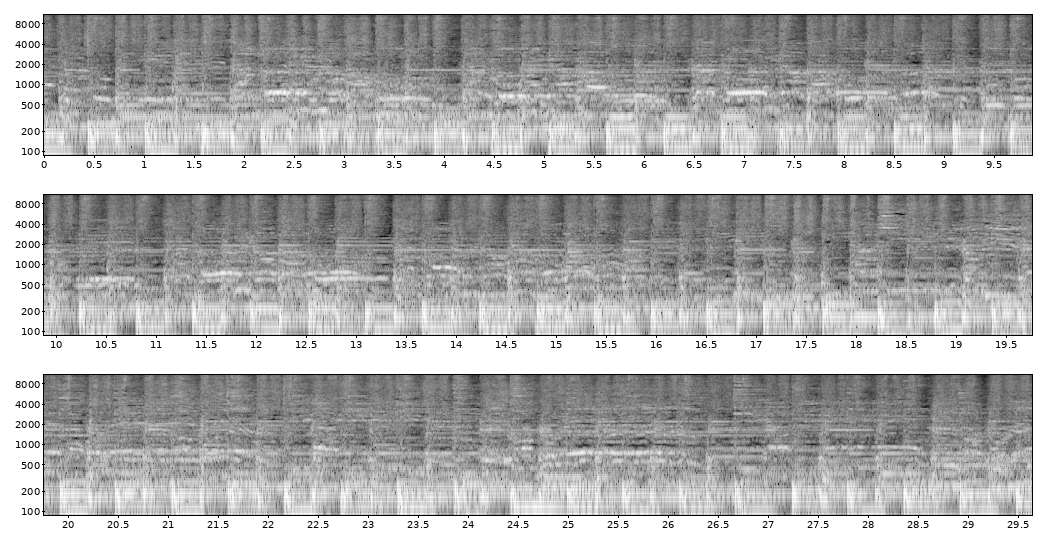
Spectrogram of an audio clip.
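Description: Live church praise music: a woman singing lead into a microphone over electric bass guitar and a steady beat, with hands clapping along.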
